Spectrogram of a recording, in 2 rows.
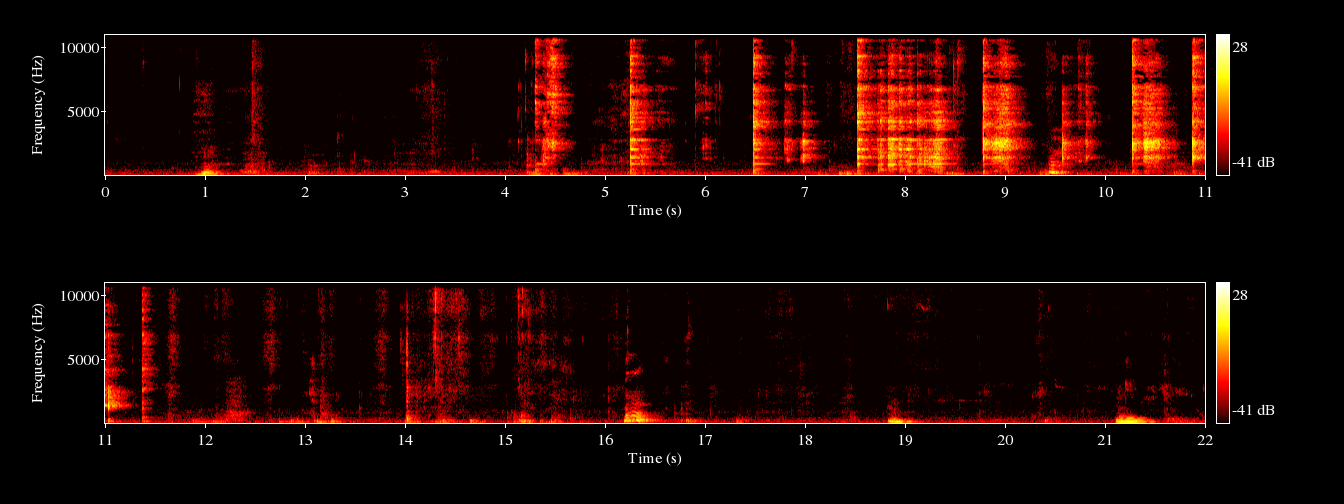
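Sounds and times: cutlery clinking on ceramic plate: 4.3s - 11.6s.

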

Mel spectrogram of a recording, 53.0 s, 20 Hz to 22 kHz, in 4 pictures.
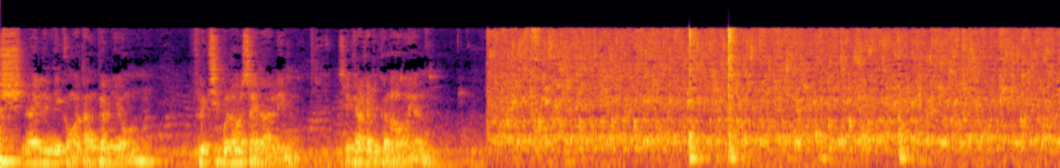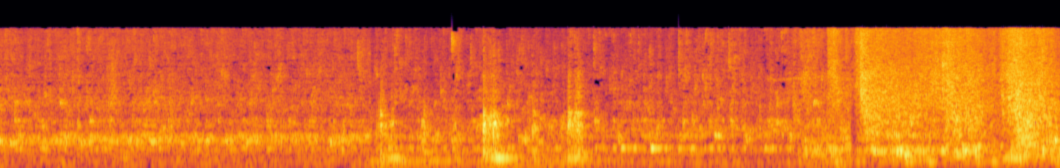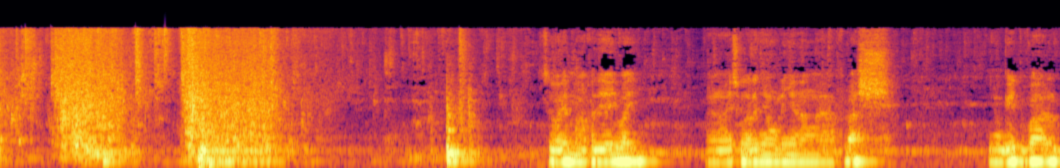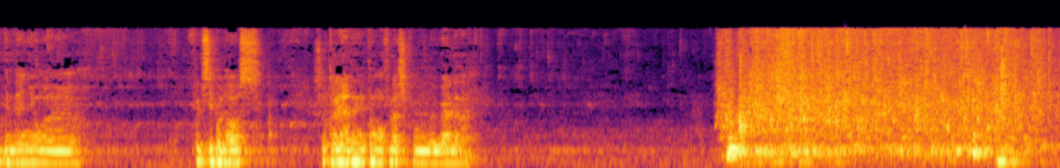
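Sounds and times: water running into toilet cistern: 6.0s - 53.0s
water poured in gushes: 6.1s - 30.5s, 48.7s - 53.0s.

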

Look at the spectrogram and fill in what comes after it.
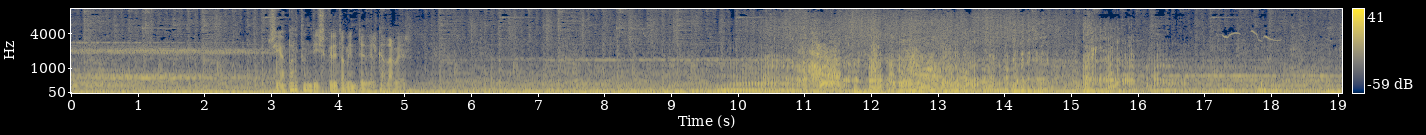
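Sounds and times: lion snarling and growling: 9.7s - 18.2s.

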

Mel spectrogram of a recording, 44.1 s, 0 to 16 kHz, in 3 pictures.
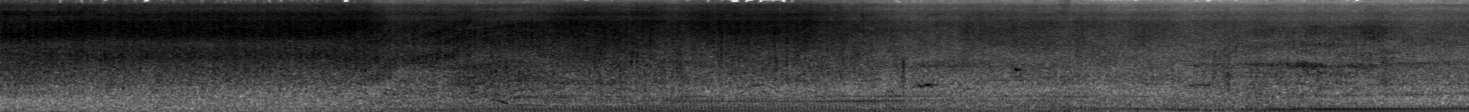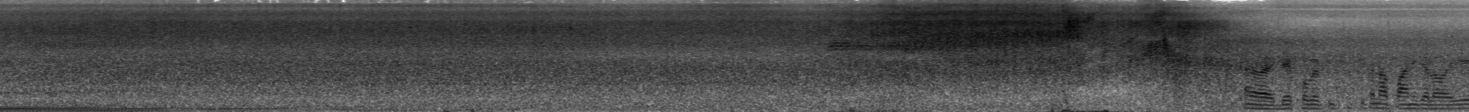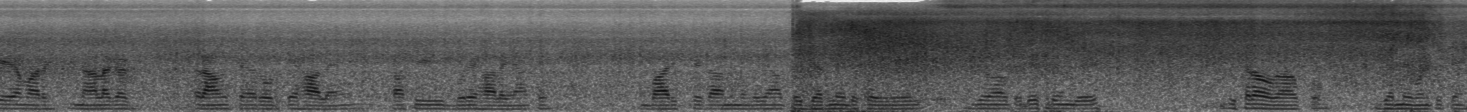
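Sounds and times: water rushing over rocks: 0.0s - 44.0s
vehicle engine passing: 3.6s - 18.7s.

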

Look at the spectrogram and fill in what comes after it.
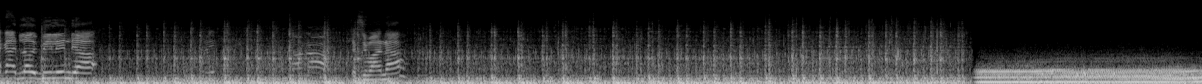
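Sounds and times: boat engine idling: 0.0s - 10.2s
steady drone: 9.7s - 12.0s.

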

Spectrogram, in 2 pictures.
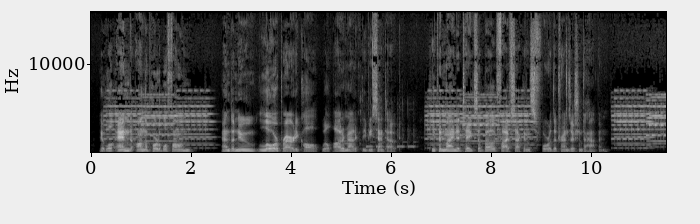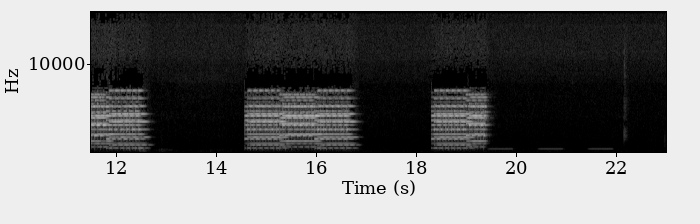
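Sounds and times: phone melodic ringtone: 0.2s - 2.6s, 5.4s - 8.9s, 10.4s - 12.7s
short low beeps: 5.5s - 6.6s.

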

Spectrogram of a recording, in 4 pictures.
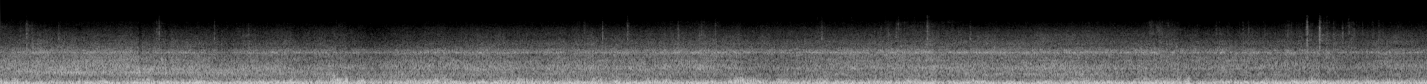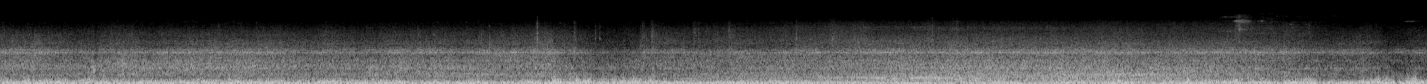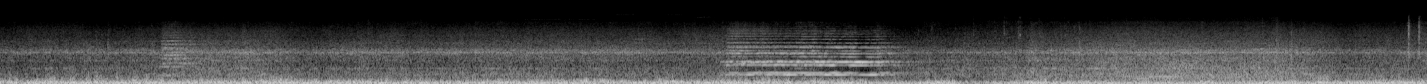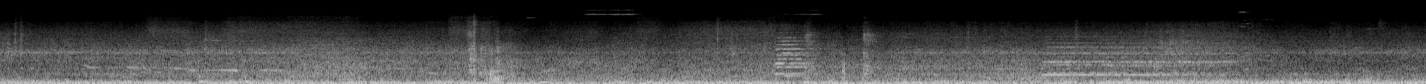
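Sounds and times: wind rushing over microphone: 0.0s - 57.0s
vehicle horn: 30.1s - 30.6s, 35.7s - 37.7s, 50.6s - 51.1s, 53.2s - 55.2s.

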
